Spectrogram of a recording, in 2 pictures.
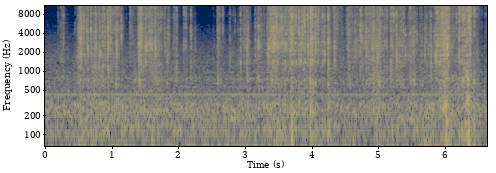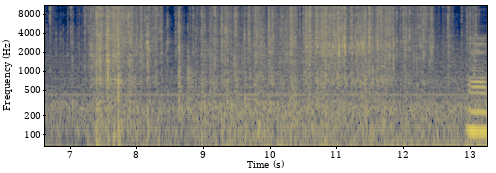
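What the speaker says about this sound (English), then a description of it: "So let me crack open this plastic bag," Plastic crinkles and rustles steadily for a long stretch, close up and busy, as the bag of a 1/72 scale model kit is pulled and worked open; no talking.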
